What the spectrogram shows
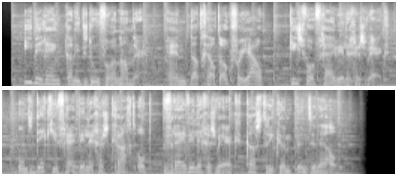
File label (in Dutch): commercial; Vrijwilligerswerk Castricum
